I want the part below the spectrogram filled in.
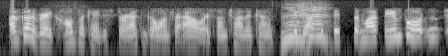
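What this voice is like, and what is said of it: Slight Australian accent. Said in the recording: “I'm originally from Australia, and I think I might still have a little bit of an accent. ... I love it. ... the first Aussie we've had on ... I was still slightly there”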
